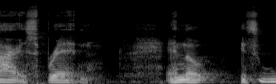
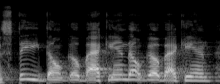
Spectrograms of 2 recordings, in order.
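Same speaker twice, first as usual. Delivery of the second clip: much higher pleading shout; crowd yelling; 12 semitones higher than usual. Retold or imitated. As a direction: beg him from the crowd not to go back. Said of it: "they're yelling".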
